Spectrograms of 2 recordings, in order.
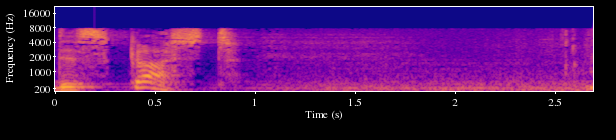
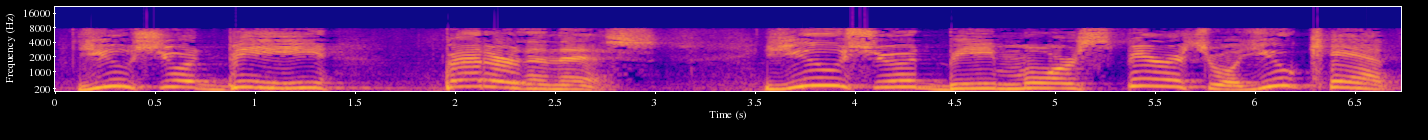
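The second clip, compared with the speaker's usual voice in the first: higher, slow, reproachful voice; judgmental accuser; 8 semitones higher, 3 dB louder, slower than usual. Retold or imitated. Preacher voicing a believer scolding a brother, reproachful. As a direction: lay the guilt on them, slowly and pointedly.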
